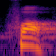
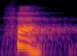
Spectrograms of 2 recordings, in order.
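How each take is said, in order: First: The 'fa' sound is hard. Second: The 'fa' sound is soft. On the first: The speaker calls it wrong. "Нельзя его произносить фа" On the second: The speaker calls it right. "Фа мягкий звук"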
